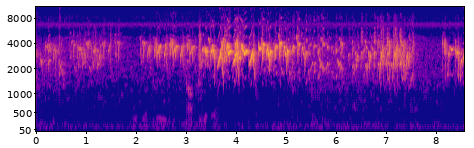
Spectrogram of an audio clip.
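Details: Odd-sounding sooty-headed bulbul call, used as a lure for the species: a long, fast, chattering twitter that swells in the middle, with brief pauses.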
